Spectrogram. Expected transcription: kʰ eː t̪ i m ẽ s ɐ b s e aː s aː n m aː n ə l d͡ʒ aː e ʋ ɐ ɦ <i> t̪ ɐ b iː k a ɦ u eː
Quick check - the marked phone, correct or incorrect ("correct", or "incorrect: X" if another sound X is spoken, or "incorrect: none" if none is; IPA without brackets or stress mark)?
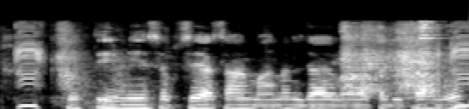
incorrect: a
